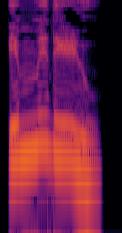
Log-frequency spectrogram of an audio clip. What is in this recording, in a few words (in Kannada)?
"ಎಮ್ಮೆದೇಳು", kannada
